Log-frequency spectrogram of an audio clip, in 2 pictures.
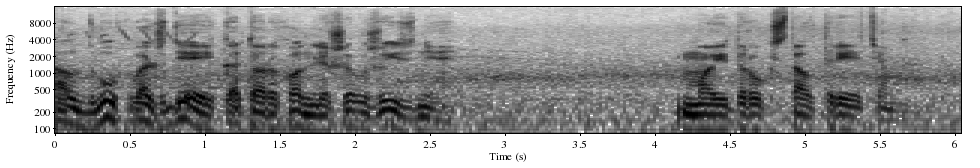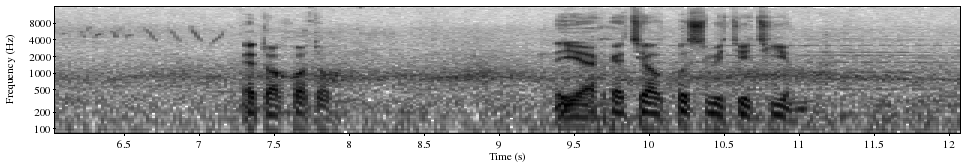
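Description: An elderly man speaks slowly and gravely, with pauses.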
